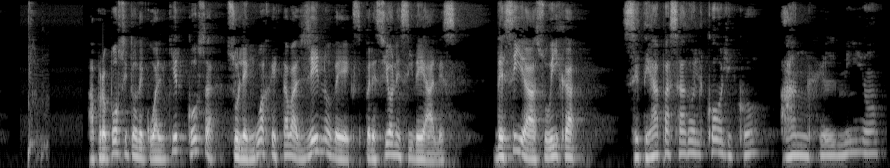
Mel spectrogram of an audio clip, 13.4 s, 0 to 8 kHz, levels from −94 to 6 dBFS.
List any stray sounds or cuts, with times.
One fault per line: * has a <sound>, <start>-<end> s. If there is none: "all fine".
* has a thud, 0.4-0.8 s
